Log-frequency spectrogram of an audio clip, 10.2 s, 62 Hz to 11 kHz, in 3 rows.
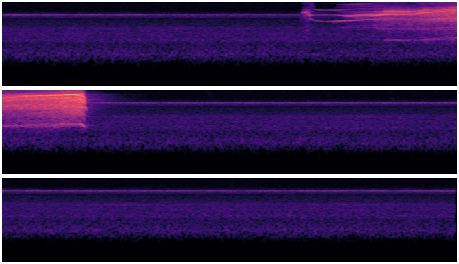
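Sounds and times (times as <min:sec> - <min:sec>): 
barred owl giving a harsh hissing screech: 0:02.3 - 0:04.2.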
